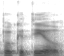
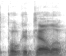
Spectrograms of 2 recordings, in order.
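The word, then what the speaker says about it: Pocatello: I'm from Pocado. It's Pocutello.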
